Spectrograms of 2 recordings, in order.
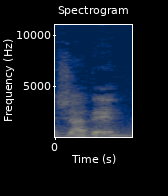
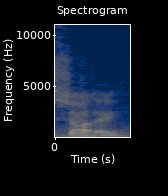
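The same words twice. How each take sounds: First: The name is said the Nigerian way. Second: The name is said the English way.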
